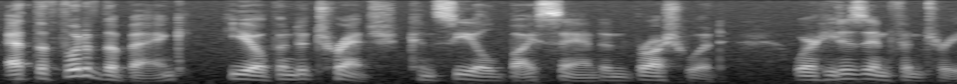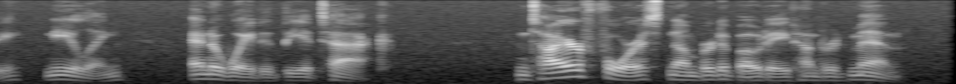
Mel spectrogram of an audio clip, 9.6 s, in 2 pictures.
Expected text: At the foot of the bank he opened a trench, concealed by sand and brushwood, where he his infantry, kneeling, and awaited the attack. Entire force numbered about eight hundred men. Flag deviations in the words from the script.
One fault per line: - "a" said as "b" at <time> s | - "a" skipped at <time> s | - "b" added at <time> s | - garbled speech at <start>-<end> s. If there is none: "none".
none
